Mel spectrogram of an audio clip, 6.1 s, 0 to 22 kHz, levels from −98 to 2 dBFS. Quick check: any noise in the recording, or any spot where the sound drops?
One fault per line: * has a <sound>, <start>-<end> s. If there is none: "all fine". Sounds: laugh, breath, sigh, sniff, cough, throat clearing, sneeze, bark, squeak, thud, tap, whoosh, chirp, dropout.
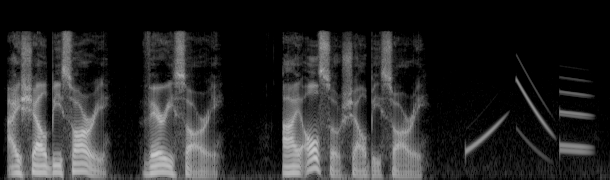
* has a chirp, 4.6-6.0 s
